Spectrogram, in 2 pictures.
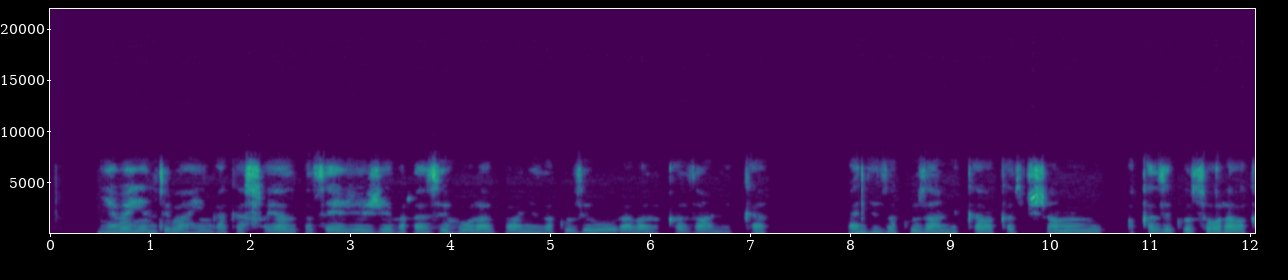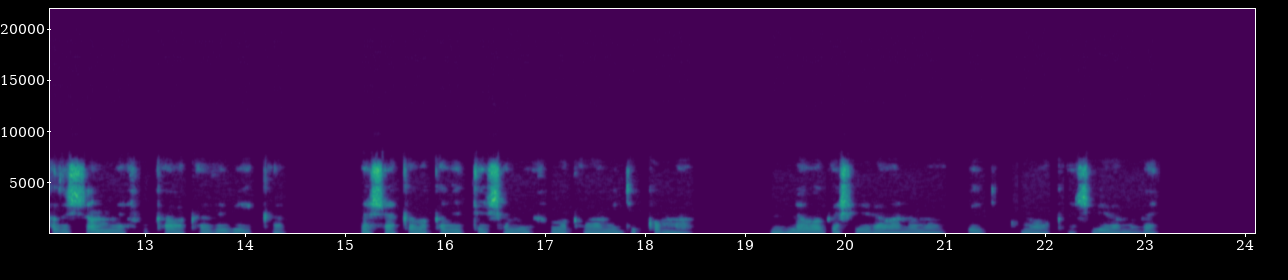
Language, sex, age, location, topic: Kinyarwanda, female, 25-35, Musanze, agriculture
